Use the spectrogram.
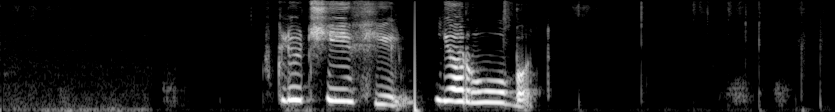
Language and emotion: Russian, sad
